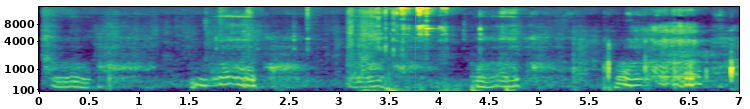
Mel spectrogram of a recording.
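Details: 8-week-old Boxer puppy asleep: soft, rhythmic nasal snoring sounds repeating every second or two, with faint rustling in the background; snoring.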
